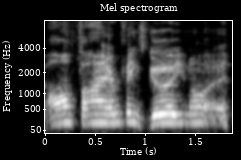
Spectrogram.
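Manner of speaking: mock-cheerful high lie; fake fine. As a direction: chirp it brightly to cover the hurt. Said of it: "They'll, they'll lie, be like".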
